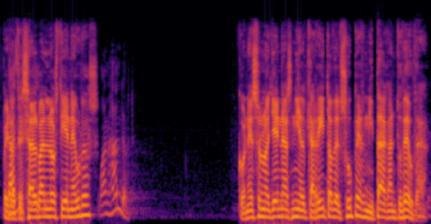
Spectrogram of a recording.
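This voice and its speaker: A man's voice: medium pitch, moderate pace, a bit bright, no room sound. A male pastor with a Spain Spanish accent preaching a sermon, telling a story and acting out its dialogue in changing voices.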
